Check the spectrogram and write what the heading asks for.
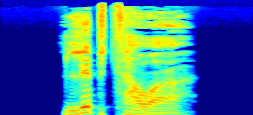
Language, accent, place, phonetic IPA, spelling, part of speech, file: German, Germany, Berlin, [ˈlɪptaʊ̯ɐ], Liptauer, noun, De-Liptauer.ogg
- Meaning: Liptauer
